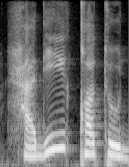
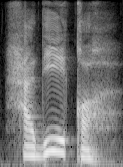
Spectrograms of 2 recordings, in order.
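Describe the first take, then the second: First: The word ends with a t sound. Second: The word ends with an h sound. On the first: The reader continues to the next word. "if you keep on reading, you pronounce it as a ta" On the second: The reader stops after this word. "if you stop at the word, you pronounce it as a ha"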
